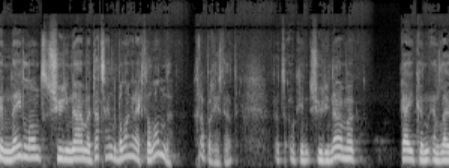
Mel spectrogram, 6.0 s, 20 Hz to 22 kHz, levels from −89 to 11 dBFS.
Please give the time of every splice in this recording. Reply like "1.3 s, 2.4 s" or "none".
none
